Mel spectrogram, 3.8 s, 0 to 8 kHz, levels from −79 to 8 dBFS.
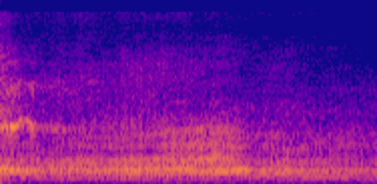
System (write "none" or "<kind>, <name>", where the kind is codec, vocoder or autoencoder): vocoder, WaveNeXt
